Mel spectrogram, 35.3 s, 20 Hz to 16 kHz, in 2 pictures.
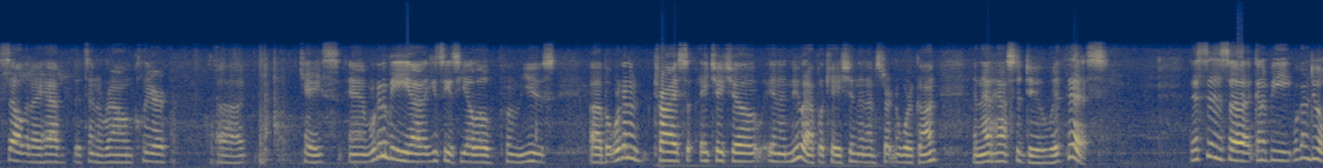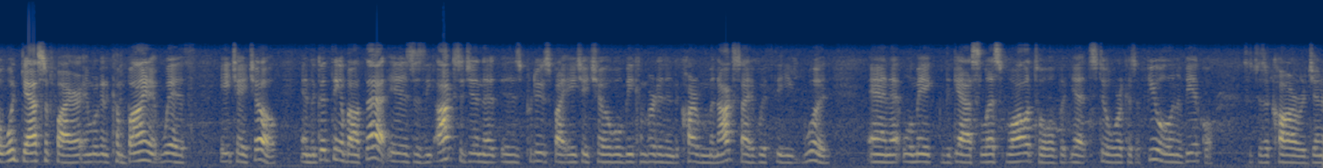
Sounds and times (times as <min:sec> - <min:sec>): Speech: 0:00.0 - 0:03.4, 0:04.0 - 0:14.8, 0:15.9 - 0:35.2.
